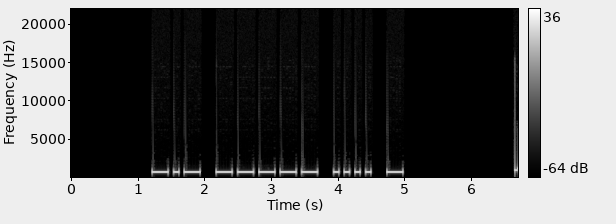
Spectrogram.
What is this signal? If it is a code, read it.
Morse code, heard as a keyed tone, about 15 wpm, 700 Hz. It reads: K0HT
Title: K1USN SST QSO Practice - 15wpm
